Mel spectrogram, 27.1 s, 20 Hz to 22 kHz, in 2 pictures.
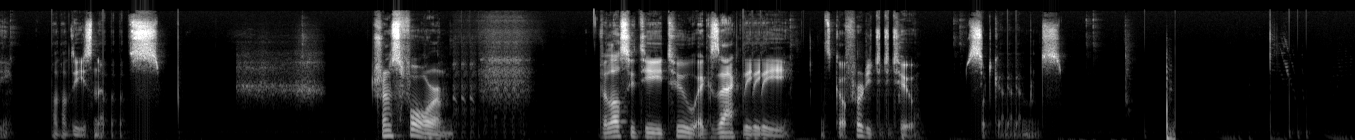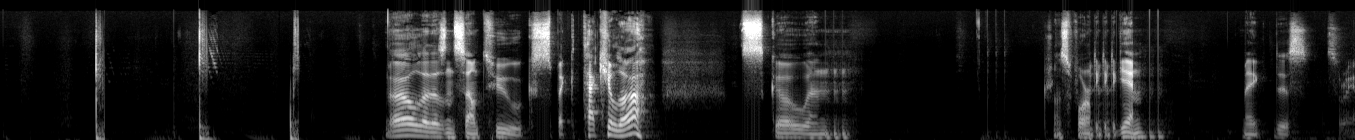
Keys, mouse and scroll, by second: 3.4 click, 5.2 click, 6.1 click, 6.7 click, 7.6 3, 8.5 click, 10.0 click, 10.1 space, 16.9 space, 17.1 right click, 23.6 click.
